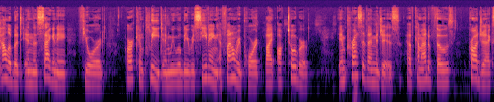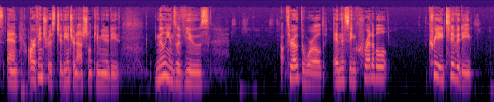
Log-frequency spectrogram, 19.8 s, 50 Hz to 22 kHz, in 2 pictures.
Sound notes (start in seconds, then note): 1.3 speaking French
